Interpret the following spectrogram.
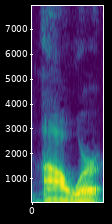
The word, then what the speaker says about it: hour: the train left an hour ago we're missing the article an here H is not pronounced again number five Spain is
